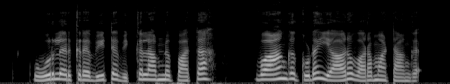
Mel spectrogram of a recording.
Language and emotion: Tamil, sad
